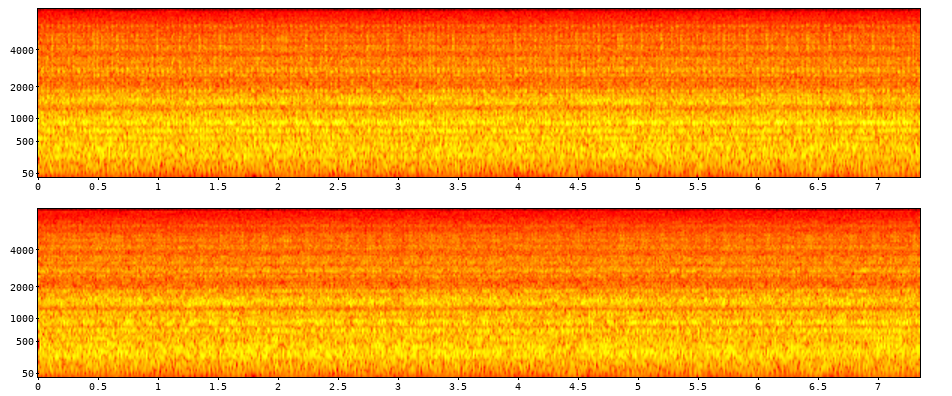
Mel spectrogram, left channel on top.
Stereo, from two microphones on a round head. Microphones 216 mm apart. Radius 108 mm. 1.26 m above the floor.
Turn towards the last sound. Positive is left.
turn(degrees=25)  # may be behind; listen again after turning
